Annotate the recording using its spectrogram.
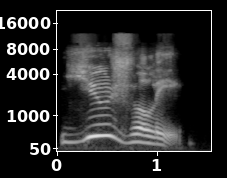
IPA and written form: ˈjuː.ʒu.ə.li (usually)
